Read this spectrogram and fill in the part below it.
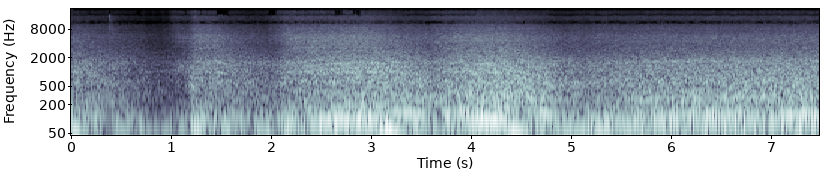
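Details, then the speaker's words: Bagged Chevy van engine, previously hydrolocking with fuel, now revs cleanly with a steady, even note and no sputter after the old fuel injector was replaced; normal running and revving. "oh cool man damn that's running pretty good really check this out"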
